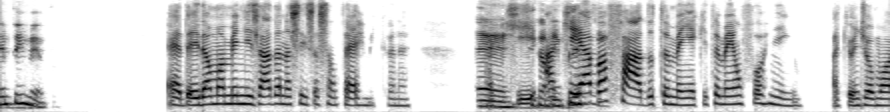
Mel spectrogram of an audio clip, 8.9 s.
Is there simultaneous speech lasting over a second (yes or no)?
yes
